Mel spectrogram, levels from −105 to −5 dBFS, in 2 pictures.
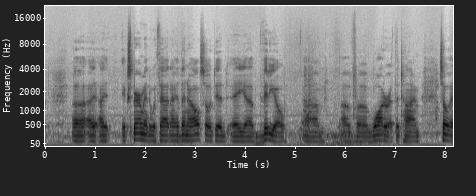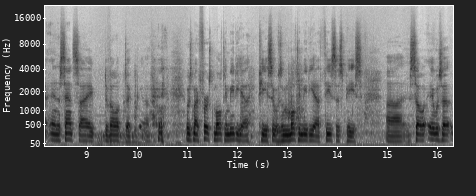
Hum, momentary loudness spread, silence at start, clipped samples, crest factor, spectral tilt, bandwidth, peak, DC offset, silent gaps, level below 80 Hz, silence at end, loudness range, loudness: none; 10 LU; 0 s; under 0.1%; 16 dB; -5 dB/octave; over 20 kHz; -2 dBFS; 0.5%; none; -48 dBFS; 0 s; 4 LU; -19 LUFS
